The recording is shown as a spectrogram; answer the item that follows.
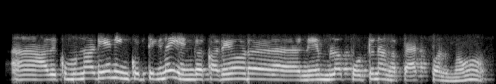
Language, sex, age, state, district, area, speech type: Tamil, female, 18-30, Tamil Nadu, Namakkal, rural, conversation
